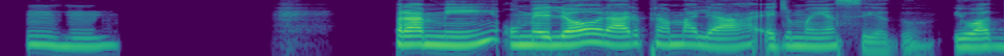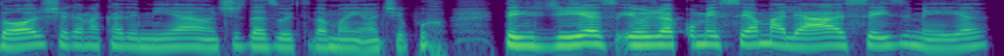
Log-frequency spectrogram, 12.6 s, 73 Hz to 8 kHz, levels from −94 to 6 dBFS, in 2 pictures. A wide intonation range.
No: average, 2.8 semitones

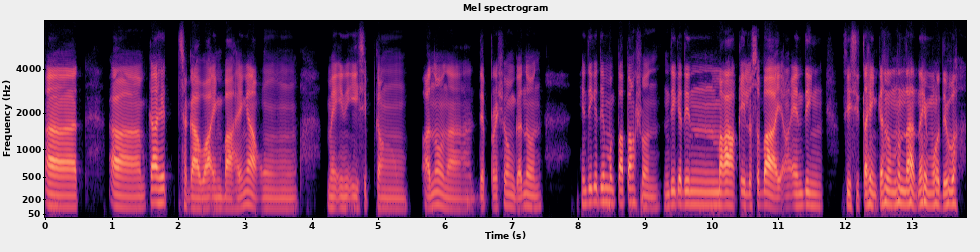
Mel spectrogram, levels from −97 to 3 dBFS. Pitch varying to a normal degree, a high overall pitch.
No: average, 4.1 semitones; low, 130 Hz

